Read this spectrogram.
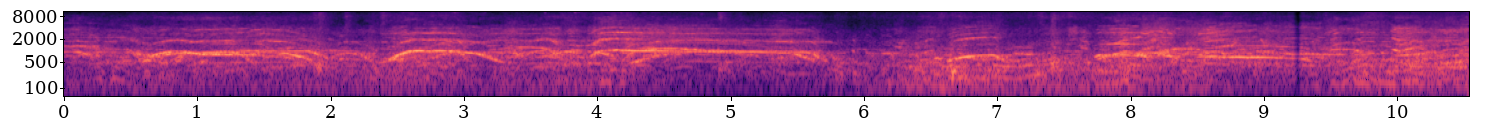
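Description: A crowd of women shout and squeal excitedly close by.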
